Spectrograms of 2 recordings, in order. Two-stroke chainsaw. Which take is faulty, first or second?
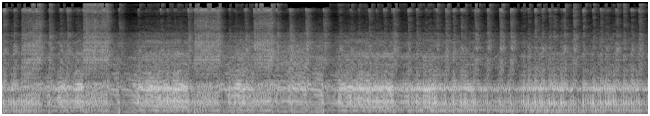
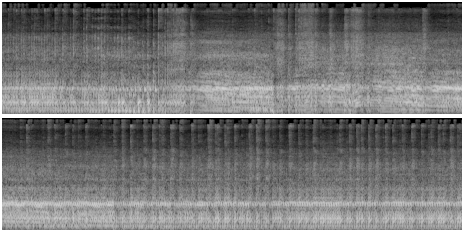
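second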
